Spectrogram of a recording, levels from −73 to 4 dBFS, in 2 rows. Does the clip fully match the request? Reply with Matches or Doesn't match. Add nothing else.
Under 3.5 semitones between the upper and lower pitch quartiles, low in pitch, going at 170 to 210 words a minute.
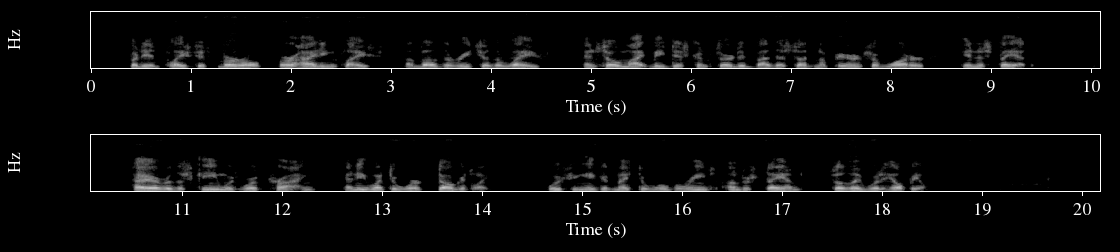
Doesn't match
